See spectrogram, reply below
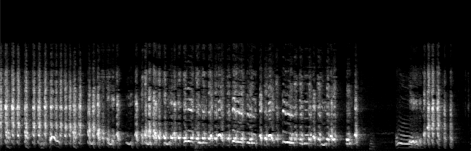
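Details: Sumatran laughingthrush in loud chattering, squawking song: dense harsh notes with laughing, slurred phrases, a brief pause near five seconds, then a final burst of rising notes.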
